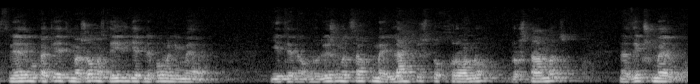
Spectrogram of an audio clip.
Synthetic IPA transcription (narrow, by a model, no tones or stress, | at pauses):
st̪ineɐðimo̞kɾɐt̪iɐe̞t̪imɐzo̞mɐst̪e̞iðiʝɐt̪ine̞po̞me̞nime̞ɾɐ | ʝɐt̪iɐnɐɣno̞ɾizumeo̞t̪iθɐnxume̞ːlɐçist̪o̞xɾo̞no̞b̥ɾo̞st̪ɐmɐs | nɐðiksumee̞ɾɣo̰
